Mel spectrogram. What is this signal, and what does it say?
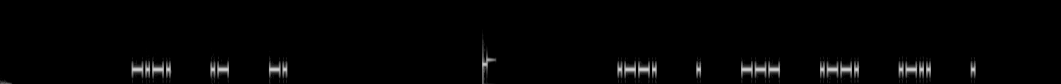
Morse code, heard as a keyed tone, about 36 wpm, spaced as for 16 wpm, 700 Hz. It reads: CAN PEOPLE
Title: 4x Character Spacing - Top 200 Words - 35wpm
